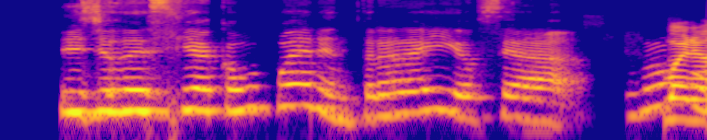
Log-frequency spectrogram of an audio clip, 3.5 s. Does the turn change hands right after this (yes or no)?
yes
